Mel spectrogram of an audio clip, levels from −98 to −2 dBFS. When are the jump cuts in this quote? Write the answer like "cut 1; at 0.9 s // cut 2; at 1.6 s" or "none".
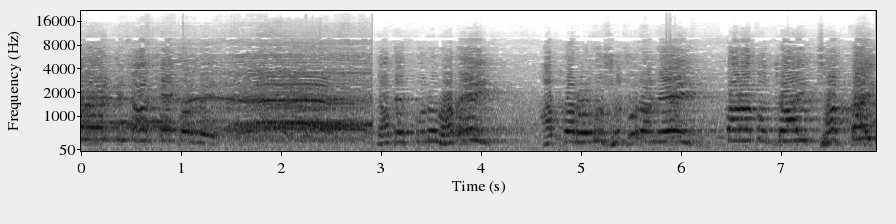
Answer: cut 1; at 2.9 s

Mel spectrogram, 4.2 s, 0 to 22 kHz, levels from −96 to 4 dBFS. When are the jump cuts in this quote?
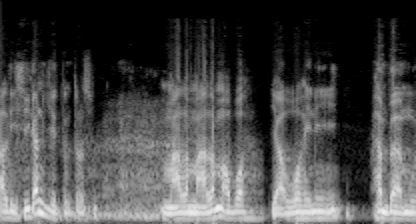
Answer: cut 1; at 2.6 s

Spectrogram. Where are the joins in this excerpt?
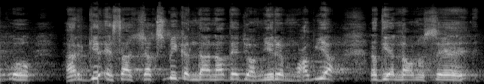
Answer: cut 1; at 1.0 s

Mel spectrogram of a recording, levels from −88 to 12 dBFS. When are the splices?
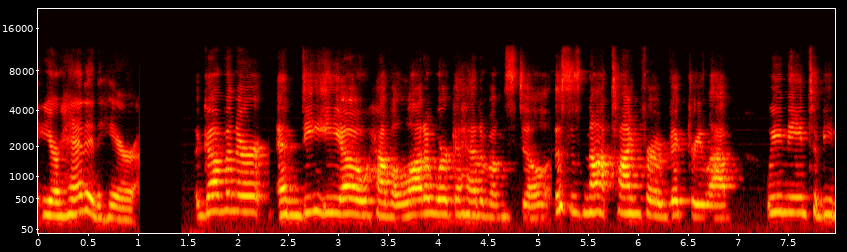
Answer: cut 1; at 1.0 s // cut 2; at 2.3 s // cut 3; at 5.1 s

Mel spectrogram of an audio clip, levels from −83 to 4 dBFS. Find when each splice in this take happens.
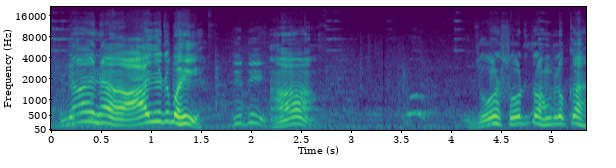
none

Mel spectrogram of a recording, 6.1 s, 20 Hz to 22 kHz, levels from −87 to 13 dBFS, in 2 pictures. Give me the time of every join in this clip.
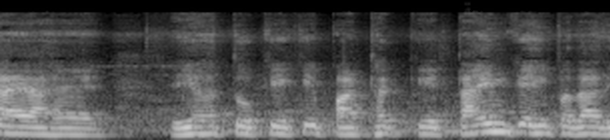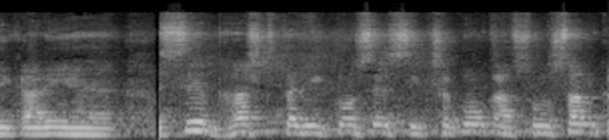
cut 1; at 3.8 s

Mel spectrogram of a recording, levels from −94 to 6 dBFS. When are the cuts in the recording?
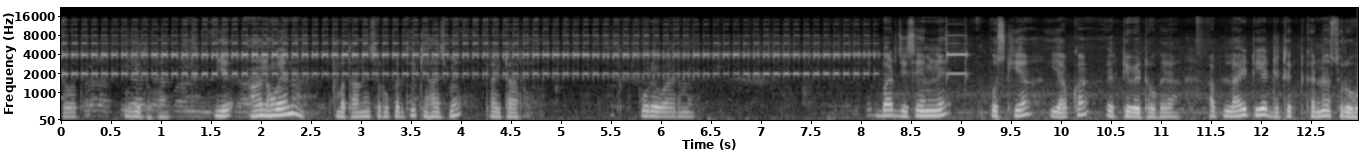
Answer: cut 1; at 8.2 s

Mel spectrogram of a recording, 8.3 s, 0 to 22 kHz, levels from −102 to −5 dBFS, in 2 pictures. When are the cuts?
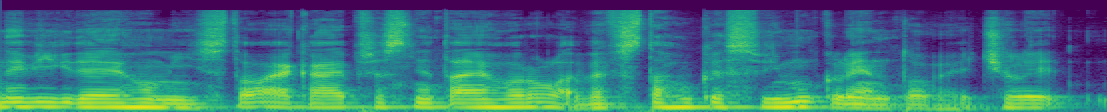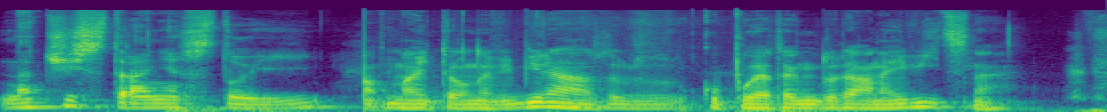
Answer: cut 1; at 5.6 s

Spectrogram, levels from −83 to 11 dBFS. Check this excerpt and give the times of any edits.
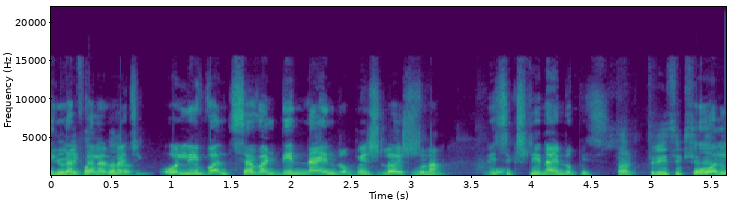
cut 1; at 3.7 s

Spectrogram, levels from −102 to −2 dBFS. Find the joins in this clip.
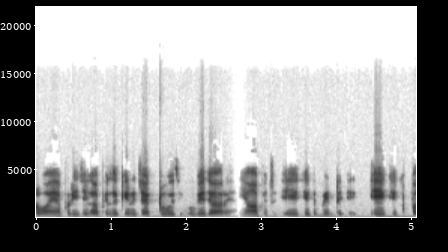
cut 1; at 2.7 s

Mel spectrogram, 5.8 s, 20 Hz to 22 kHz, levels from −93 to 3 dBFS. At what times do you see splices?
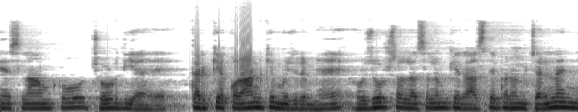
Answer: cut 1; at 1.7 s

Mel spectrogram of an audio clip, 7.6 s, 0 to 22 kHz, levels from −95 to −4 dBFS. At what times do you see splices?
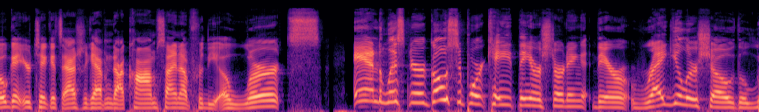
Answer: none

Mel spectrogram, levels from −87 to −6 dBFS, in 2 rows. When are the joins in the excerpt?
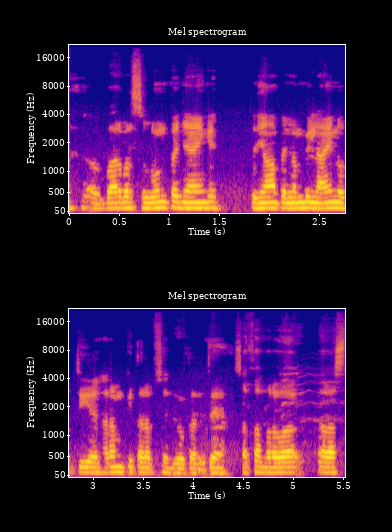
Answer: cut 1; at 4.4 s

